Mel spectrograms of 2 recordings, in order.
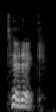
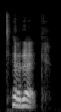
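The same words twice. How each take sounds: No difference in how they are said.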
